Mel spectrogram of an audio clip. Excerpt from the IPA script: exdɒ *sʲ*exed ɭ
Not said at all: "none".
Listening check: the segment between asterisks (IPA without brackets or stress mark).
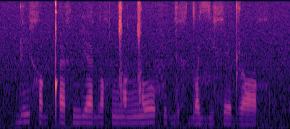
zʲ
